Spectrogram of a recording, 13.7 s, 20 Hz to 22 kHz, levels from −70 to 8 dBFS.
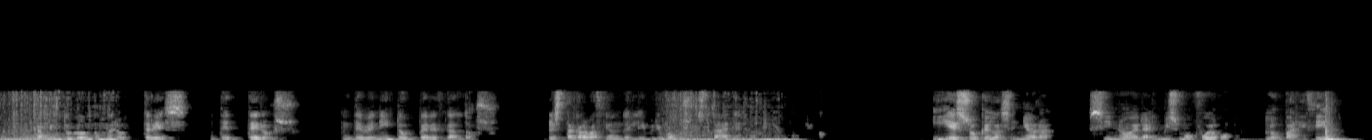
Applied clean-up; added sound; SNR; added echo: classical method spectral subtraction.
